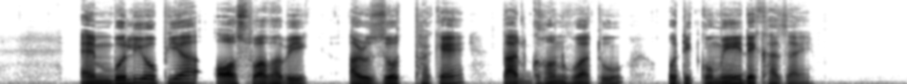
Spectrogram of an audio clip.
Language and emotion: Assamese, neutral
